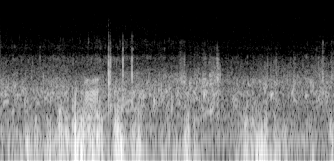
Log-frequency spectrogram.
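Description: Wind rushing over the microphone and water washing along the hull of a small sailboat under sail, with a few short sharp clicks about a second and a half in.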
